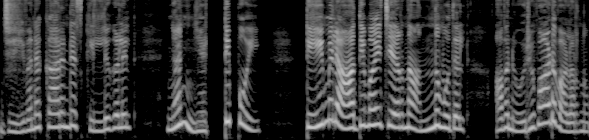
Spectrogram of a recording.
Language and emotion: Malayalam, surprised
